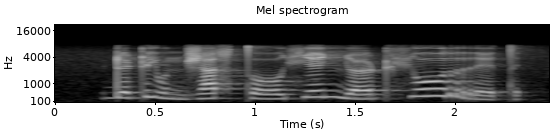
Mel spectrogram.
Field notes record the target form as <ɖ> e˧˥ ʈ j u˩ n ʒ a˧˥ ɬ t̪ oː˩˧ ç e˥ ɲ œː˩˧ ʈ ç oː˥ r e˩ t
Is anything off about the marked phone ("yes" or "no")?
no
